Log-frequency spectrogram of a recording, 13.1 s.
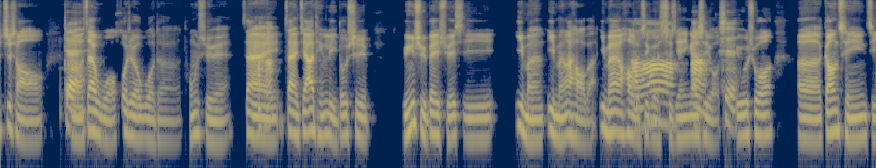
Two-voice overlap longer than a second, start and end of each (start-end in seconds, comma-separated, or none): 9.4-11.1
